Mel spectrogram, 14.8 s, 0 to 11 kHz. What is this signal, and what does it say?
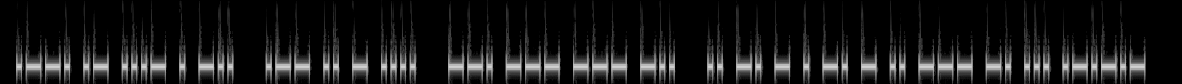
Morse code, heard as a keyed tone, about 20 wpm, 700 Hz. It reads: PAVED WITH GOOD INTENTIONS.
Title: Sentences with 8-Word Phrases - Spoken Beginning - 20wpm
